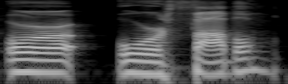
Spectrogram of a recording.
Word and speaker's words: Orzabal: I think it is Orthobel. Orthobel. His father was Spanish, and I'm pretty sure that's how you pronounce Z sound in Spanish names.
